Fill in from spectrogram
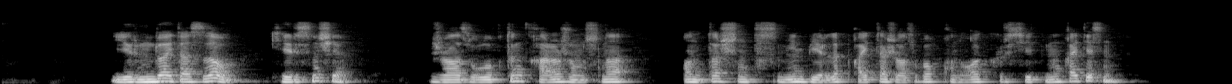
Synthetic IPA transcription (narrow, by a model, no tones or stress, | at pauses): jeɾɪmd̪ɪɑjt̪ɑs̬əzɑwkʲʰeɾɪsɪnʃe̞ | ʒɑzulˠəqt̪əɴqʰɑɾɑʒʊməsənɑ | ənt̪ɑɾʃənt̪ə̥səme̞nbe̞ɾɪlɪp̚qʰɑjt̪ɑʒɑzuʁɑqʰʊnuʁɑkʲʰʏɾse̞t̪ɪnɪɴqʰɑjt̪esɪŋ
